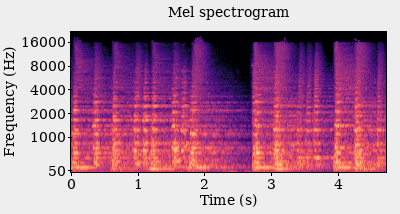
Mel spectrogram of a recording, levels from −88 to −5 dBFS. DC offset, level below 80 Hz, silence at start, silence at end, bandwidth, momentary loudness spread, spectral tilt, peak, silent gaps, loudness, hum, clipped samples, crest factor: under 0.1%; -40 dBFS; 0 s; 0 s; 18 kHz; 8 LU; -5 dB/octave; -2 dBFS; none; -20 LUFS; none; under 0.1%; 18 dB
